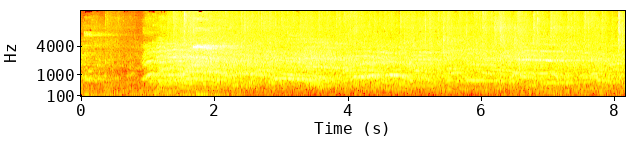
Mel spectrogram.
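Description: A crowd of young people cheers loudly.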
